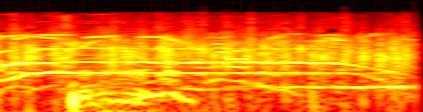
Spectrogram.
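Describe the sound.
A studio audience applauds and cheers to welcome a guest on a morning show. The steady patter of clapping blends with music playing underneath.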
